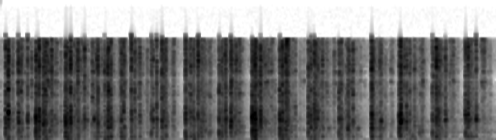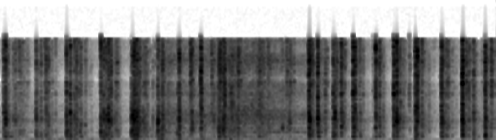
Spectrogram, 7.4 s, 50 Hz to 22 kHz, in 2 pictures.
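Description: A compact black plastic computer keyboard, held upright in the hands, is tapped rapidly with the fingertips. The result is a fast, uneven run of about 39 short, dry clicks with bright attacks and almost no ring, over a steady low hum.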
